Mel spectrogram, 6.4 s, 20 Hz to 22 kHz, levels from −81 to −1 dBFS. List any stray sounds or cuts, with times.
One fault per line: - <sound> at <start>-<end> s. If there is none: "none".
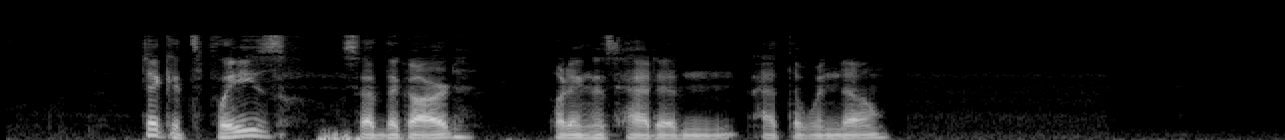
none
